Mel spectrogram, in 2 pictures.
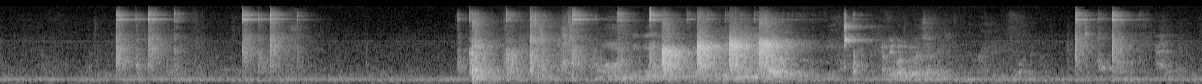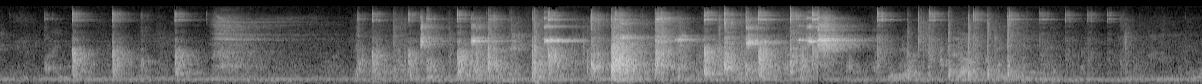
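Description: Table tennis rallies: the plastic ball clicking back and forth off rubber paddles and the table in several quick runs of hits, with short pauses between points. A steady low hum runs underneath.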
